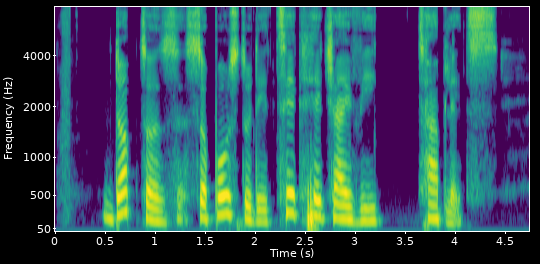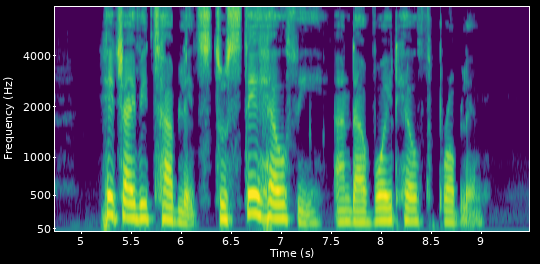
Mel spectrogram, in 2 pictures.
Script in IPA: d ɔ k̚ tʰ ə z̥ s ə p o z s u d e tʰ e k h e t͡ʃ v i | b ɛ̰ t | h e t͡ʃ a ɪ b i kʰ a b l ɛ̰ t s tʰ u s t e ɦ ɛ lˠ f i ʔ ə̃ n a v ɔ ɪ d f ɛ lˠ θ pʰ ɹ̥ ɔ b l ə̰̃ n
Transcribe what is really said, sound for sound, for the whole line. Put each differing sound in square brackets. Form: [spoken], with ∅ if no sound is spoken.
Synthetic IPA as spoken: d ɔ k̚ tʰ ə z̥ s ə p o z [t] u d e tʰ e k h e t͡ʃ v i | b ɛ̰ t | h e t͡ʃ a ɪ [v] i [tʰ] a b l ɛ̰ t s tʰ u s t e ɦ ɛ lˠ [θ] i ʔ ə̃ n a v ɔ ɪ d [h] ɛ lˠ θ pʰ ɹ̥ ɔ b l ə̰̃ [m]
